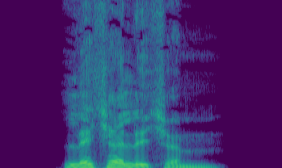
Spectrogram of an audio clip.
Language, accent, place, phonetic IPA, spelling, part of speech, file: German, Germany, Berlin, [ˈlɛçɐlɪçm̩], lächerlichem, adjective, De-lächerlichem.ogg
- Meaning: strong dative masculine/neuter singular of lächerlich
